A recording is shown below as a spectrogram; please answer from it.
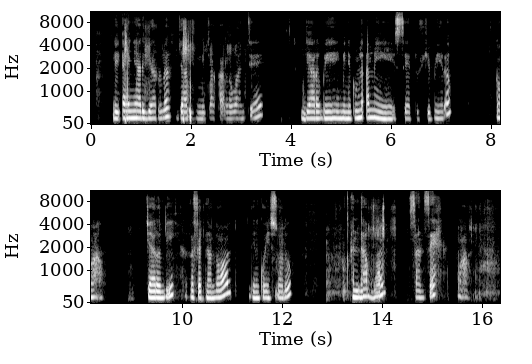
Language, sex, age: Wolof, female, 18-24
